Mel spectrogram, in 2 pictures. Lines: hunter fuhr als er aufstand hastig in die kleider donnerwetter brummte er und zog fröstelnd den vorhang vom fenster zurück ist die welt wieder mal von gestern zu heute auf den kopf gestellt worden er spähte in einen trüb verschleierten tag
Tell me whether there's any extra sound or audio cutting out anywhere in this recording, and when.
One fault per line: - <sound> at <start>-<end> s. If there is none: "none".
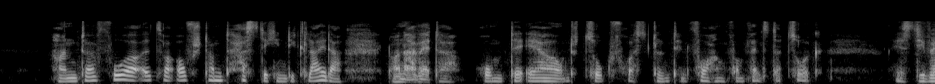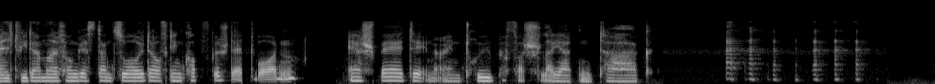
- dropout at 11.8-11.9 s
- laugh at 16.6-18.1 s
